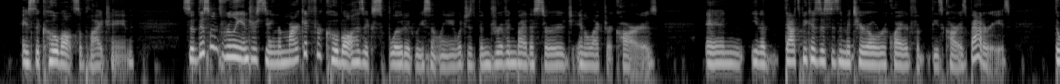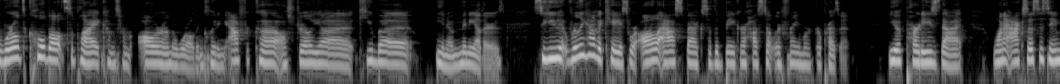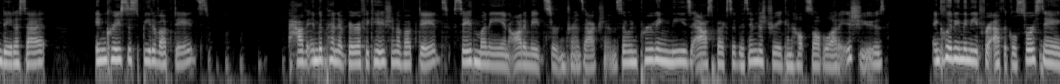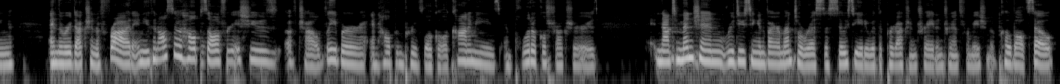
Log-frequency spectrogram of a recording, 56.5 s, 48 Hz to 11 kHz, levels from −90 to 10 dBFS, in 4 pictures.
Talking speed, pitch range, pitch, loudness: 170 wpm, 170-210 Hz, 185 Hz, -27 LUFS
